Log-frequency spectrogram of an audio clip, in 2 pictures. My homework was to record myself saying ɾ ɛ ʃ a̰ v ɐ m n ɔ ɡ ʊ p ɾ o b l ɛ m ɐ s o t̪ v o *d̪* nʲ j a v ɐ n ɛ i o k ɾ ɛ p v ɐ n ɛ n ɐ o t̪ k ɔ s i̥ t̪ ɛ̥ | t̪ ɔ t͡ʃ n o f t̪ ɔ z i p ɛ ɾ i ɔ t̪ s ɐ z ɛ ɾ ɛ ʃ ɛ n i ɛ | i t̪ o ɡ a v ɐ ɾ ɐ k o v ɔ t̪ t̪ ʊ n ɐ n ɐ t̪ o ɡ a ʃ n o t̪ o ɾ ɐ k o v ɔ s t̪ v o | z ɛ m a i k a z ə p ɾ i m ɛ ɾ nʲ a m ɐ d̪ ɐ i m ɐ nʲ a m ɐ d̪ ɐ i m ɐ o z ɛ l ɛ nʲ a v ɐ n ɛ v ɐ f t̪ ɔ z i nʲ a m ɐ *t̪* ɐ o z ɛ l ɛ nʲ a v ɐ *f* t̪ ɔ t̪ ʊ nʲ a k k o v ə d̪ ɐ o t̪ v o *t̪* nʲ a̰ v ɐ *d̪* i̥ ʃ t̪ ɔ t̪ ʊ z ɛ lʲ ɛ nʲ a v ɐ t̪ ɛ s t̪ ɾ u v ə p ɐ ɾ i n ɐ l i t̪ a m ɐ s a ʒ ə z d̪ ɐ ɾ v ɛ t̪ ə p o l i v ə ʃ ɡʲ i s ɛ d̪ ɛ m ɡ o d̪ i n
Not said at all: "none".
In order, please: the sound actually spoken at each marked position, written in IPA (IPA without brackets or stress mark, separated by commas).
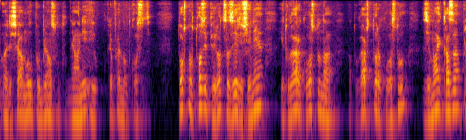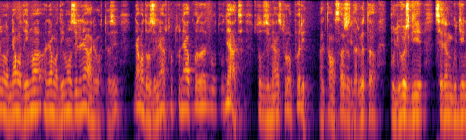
d̪, d̪, ʃ, d̪, t̪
